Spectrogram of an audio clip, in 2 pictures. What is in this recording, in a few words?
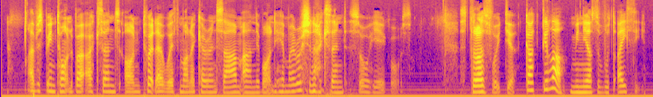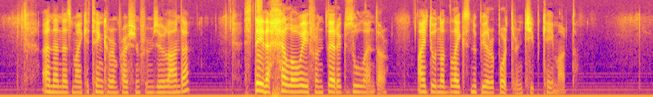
accent sample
